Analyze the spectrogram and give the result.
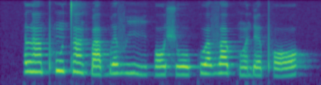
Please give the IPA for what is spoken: lã˦pʰũ˦tã˦˨k͡pa˨ bɛ˦vi˦˨ | ɔ˨ʃoː˨kʷa˦ va˦ kʷã˨ɗɛ˨pʰɔ˨˦

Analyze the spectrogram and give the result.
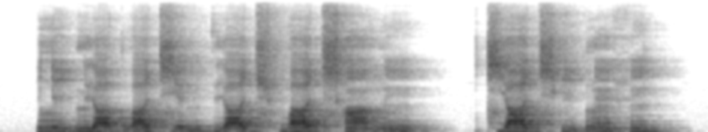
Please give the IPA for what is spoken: li˦ʔlja˧ t̪wa˨˩t͡ɕe˨˩ŋt̪ja˧ t͡ɕʰwa˦ t͡ɕʰã˧n̪ĩ˨˩ | t͡ɕja˦t͡ɕʰi˨ʔlẽ˧ hĩ˦k̚

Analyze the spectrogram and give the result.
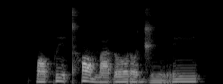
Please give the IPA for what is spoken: k͡pɔ˨ pi˦˨tʰɔ˦˨ma˨ ɗoː˦ɾo˨˦ d͡ʒiː˨ riː˦

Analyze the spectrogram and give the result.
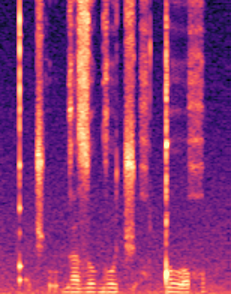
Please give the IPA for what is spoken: qʼə̰t͡ʃʼo̰ ɡazoɡo t͡ʃo̰χŋ͡ǃoχ

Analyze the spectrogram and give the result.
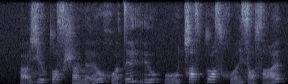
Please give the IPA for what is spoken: a̰˩˥ʑe˦˥tʷa˦˥sˤʃɛ˨ lɛː˩˥u̯χʷa˨te˦˥ rʲɵ˦˥u̯ poː˩˥ t͡ɕe˦˥sˤtʷɪː˦˥sˤ χʷa˩˥i̯zʲo˩˥sˤ ɛ˩˥

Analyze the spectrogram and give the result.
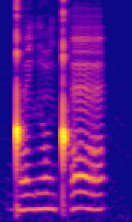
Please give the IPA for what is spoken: ɡ͡ǃɛ̃ʎũ ǃʼɛ̃

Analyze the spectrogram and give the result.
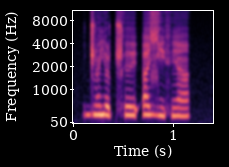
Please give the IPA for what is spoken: ɖ͡ʐə̃˦jə˨ʈ͡ʂʰɘ˦ɪ̯ ʔa˦ ʑi˨fʲã˦

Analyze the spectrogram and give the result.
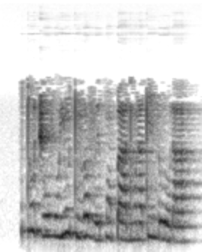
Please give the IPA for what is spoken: do˦ d͡ʒoː˧vo˧jũ˦ tũ˧lɔ˦ve˨˦ pɔ̃˧ɓaː˧dɔ̃˧ ɾa˧ti˦noː˦˨ɾa˧

